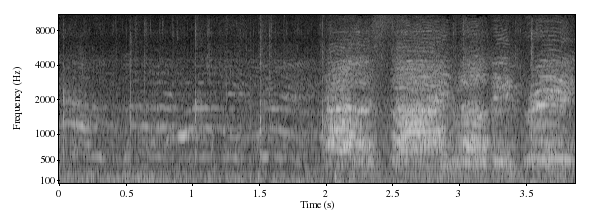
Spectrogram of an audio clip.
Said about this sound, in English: On Election Day in New York City, thousands of people made their voices heard on the steps of City Hall. They shouted their demands in unison.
